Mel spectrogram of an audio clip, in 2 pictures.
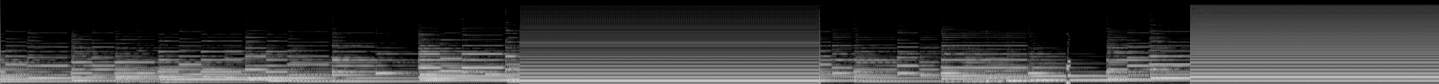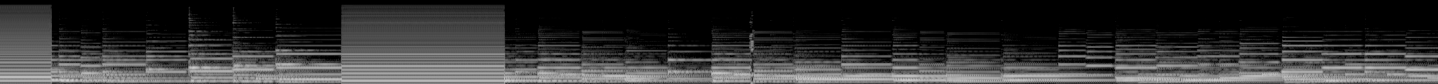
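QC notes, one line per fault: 5.20–8.20 s, system hang loop: the sound freezes into one 5.8 ms fragment repeated about 516 times, a steady buzz at 172 Hz. The repeat length points to a 256-sample ring buffer cycling while the system stalled, so about 3 seconds of audio never arrives. On a spectrogram this shows as flat harmonic lines at multiples of 172 Hz; the waveform repeats identically.
10.65–10.70 s, broken MP3 bit reservoir: a garbled glitch about 60 ms long, after which the audio jumps ahead. The likely cause is missing MP3 frames of 26.1 ms each, so the next frames fetch borrowed reservoir bytes from the wrong place and decode as junk. On a spectrogram this looks like a brief smear or gap two frames wide.
11.91–14.90 s, system hang loop: the same 5.8 ms loop and 172 Hz buzz return, repeating about 516 times and again swallowing about 3 seconds of audio. This fits the 256-sample buffer looping during a stall. 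On a spectrogram it shows as rigid horizontal harmonic bands; the waveform is an unchanging periodic pattern.
17.81–19.44 s, system hang loop: a shorter freeze of about 280 repeats of the 5.8 ms fragment, buzzing at 172 Hz, with about 1.5 seconds lost. The same stalled ring buffer cycles until playback recovers. The spectrogram shows static harmonic stripes; the waveform is a frozen repeating cell.
21.88–21.93 s, broken MP3 bit reservoir: another roughly 55 ms garbled glitch with a jump forward in the audio. It likely comes from dropped 26.1 ms MP3 frames leaving the following frames reading another frame's reservoir data. On a spectrogram it is a short broadband disturbance or hole, and the waveform shows a discontinuity.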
